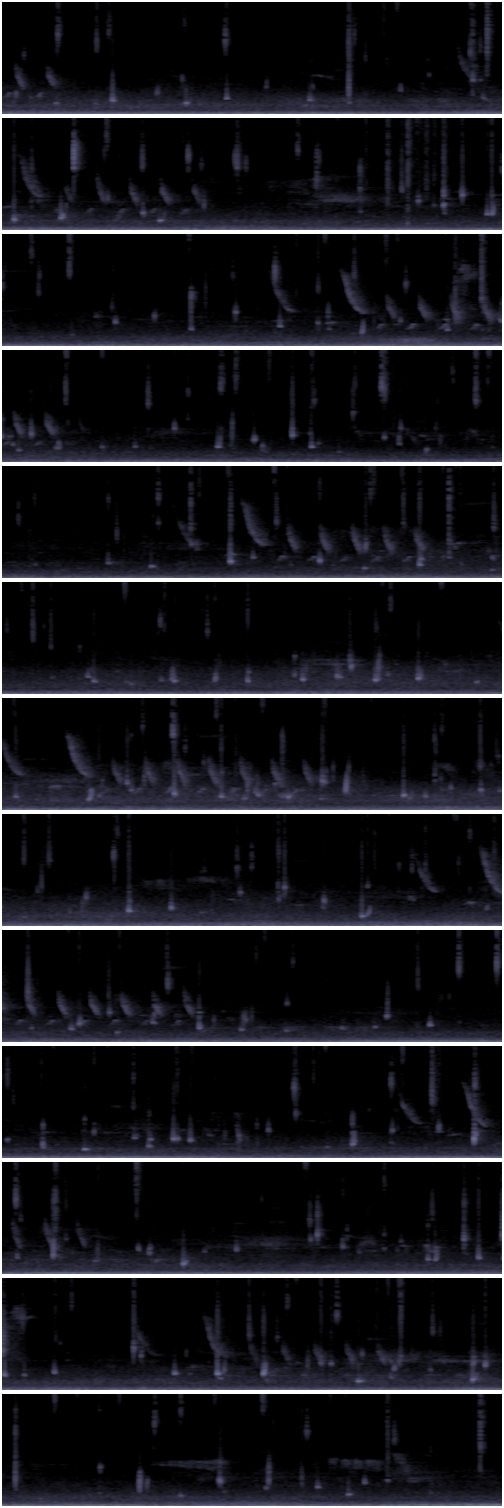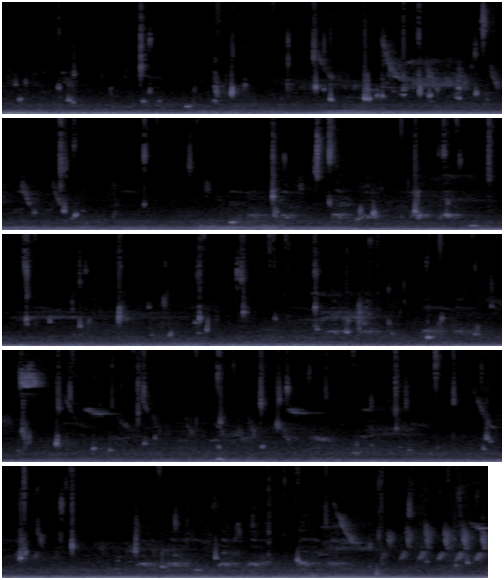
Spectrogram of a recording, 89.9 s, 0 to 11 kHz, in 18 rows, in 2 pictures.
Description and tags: free use
tea garden recording H6 Zoom stereo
